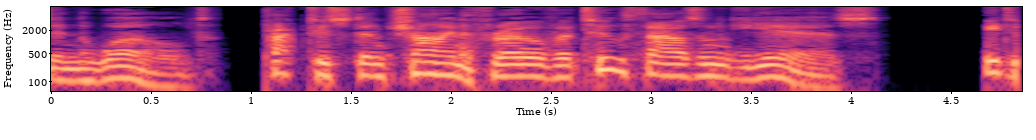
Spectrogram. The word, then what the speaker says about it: chi: run through the body from head to toe chi pronounced chi or life energy flows through these meridians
